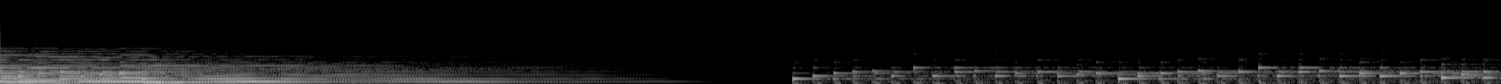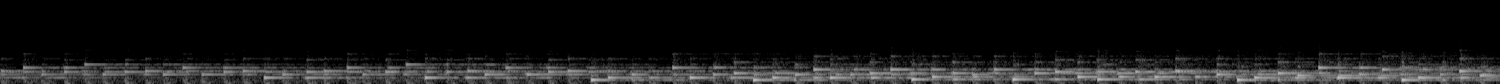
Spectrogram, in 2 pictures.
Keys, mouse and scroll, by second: 1.3 click, 1.6-2.1 scroll down 3, 2.1 click, 2.5-3.2 scroll up 2, 3.5-4.6 drag, 7.9 click, 9.4-10.6 drag, 10.9-11.2 scroll down 7, 11.2-11.6 scroll up 2, 11.6 click, 12.6-14.5 drag, 14.5-14.9 scroll up 4, 14.9-16.8 drag, 18.0-19.2 drag, 22.0-23.7 drag, 26.5-27.6 drag, 27.8-30.0 drag.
